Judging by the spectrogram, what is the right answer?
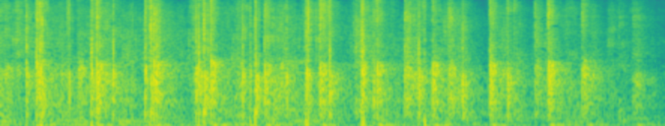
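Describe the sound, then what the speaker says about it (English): Enthusiastic applause from a crowd at a board meeting, many hands clapping densely and steadily for a few seconds, loud and close. "let's give them an applause for what they're trying to do."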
